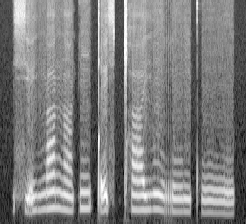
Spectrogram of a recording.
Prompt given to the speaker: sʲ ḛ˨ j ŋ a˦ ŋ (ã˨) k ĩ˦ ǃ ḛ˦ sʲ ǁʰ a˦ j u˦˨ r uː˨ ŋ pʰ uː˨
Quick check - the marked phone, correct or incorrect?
correct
